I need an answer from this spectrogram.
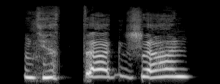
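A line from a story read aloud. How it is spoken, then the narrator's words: Speaking through tears. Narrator (Russian): проговорила сквозь слезы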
